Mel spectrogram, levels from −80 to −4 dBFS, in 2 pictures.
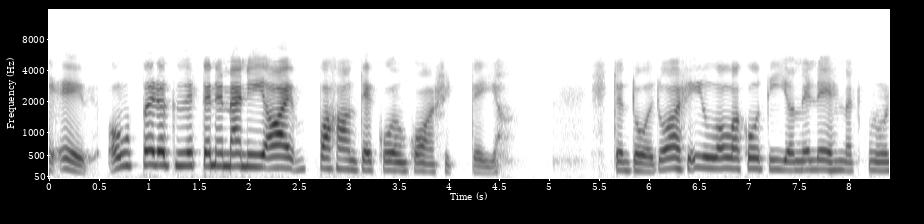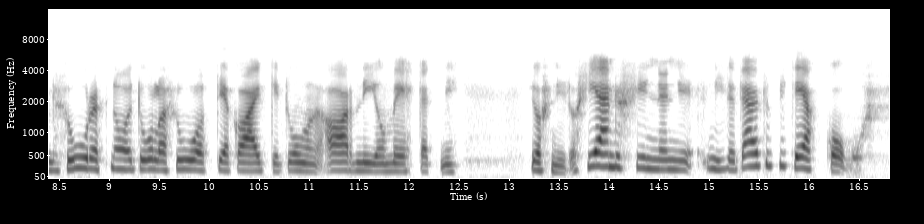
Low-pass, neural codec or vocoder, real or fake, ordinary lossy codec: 14.4 kHz; autoencoder, 48 kHz, 32 numbers a frame, DAC-VAE, trained on Japanese speech; fake; none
